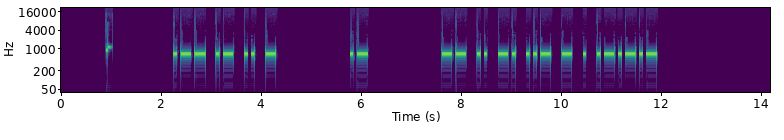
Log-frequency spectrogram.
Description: Morse code, heard as a keyed tone, about 17 wpm, 700 Hz. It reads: WAIT A MINUTE.
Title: 3x Word-Spacing - Sentences from Top 500 Words - 17wpm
